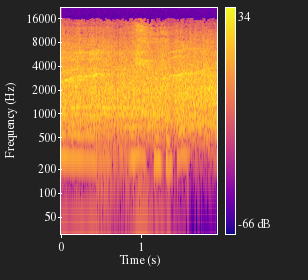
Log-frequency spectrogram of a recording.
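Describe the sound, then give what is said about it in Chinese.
A cheering and applause sound effect: a dense, steady roar of clapping crowd noise lasting about two seconds, with voiced shouts and whoops rising over it. “是的，那值得欢呼一下。”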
